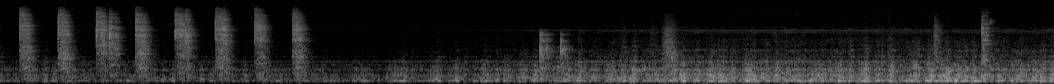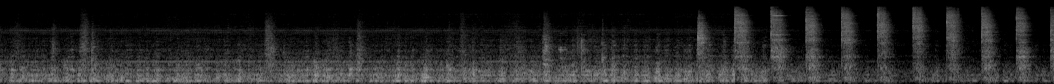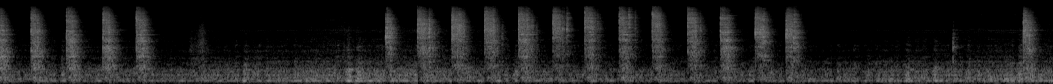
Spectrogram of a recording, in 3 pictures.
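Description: Hand hammer striking a hot 5160 leaf spring on an anvil to forge it flat, about three blows a second, in runs at the start, after the middle and again near the end. In between, for about fifteen seconds, a steady rushing hiss from the forge while the steel reheats, with a few single clinks.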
